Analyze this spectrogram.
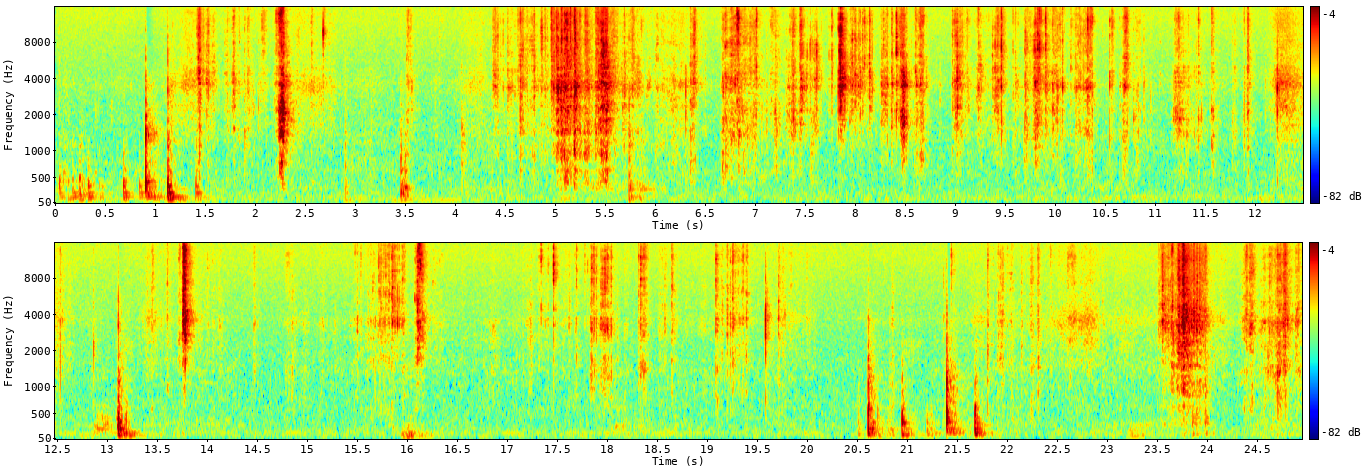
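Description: Crepe paper crinkles and rustles close up.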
